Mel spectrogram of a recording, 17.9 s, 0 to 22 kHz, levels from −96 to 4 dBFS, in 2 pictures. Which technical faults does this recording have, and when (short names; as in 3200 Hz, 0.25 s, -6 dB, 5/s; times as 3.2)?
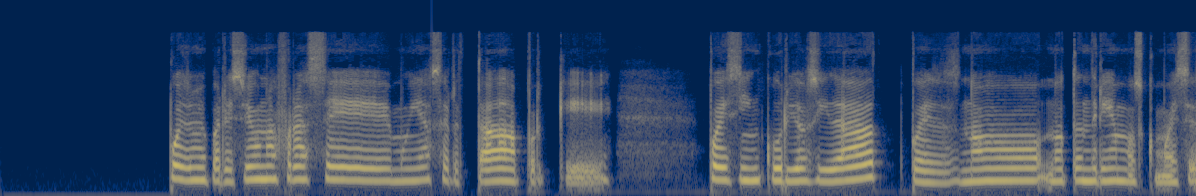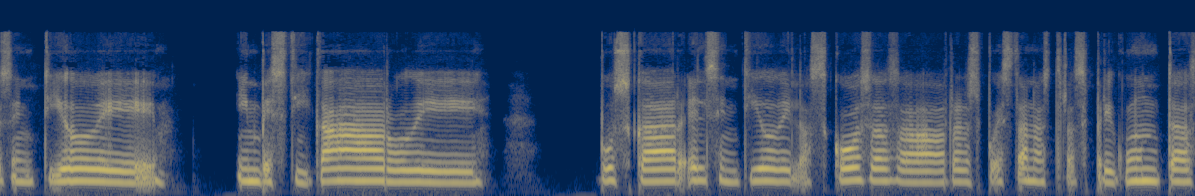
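3.23–3.24 gap 9.8 ms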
